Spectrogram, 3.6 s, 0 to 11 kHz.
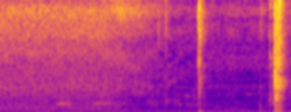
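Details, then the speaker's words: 1963 Sharp BP301 germanium transistor radio, audio amplifier isolated, small speaker near microphone: steady airy hiss over low hum that increases as the 2SB75 driver transistor is warmed; the driver transistor is faulty and needs replacing. "Mas esse está com problema, porque ele está com chiado. Não sei se dá para ouvir. E assim que eu esquento o driver, o chiado aumenta."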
